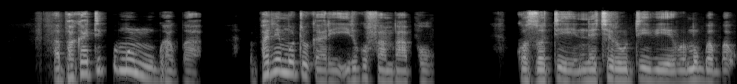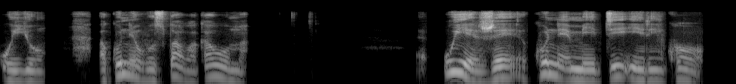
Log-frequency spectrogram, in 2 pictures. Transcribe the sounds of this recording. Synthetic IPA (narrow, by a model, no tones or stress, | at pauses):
pakatipomwemuɡʱwaɡ͡bʱa | pane̞mo̞to̞kaɾiːɾikufambaːpʰo̞ | kozo̞tine̞t͡ʃerutiʋirwe̞muɡʱwaɡ͡bʱwaʔuju | kune̞ɦuswaɦwakaoːma | uje̞ʐe̞kune̞mitiiɾiːkʰo̞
